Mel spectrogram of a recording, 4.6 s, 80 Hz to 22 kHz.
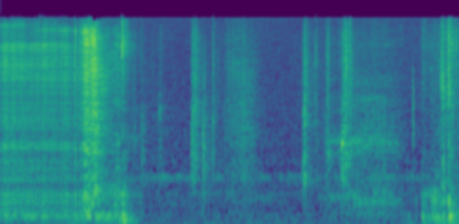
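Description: Folding handlebar mechanism of a Wo Long C1 Plus electric scooter being handled: a scraping rustle for about the first second, then scattered light clicks and knocks.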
